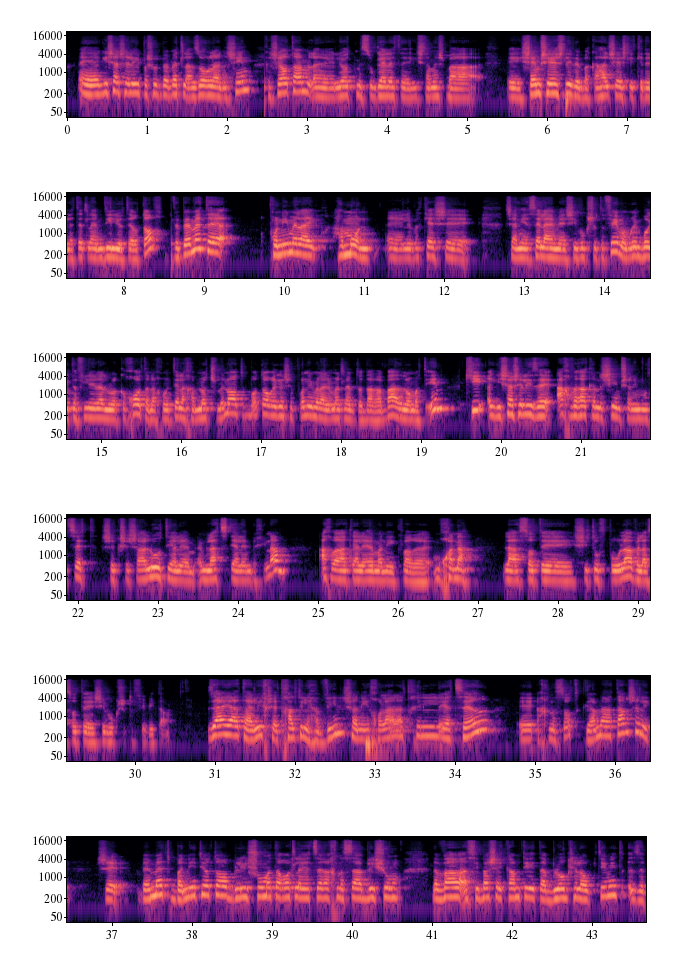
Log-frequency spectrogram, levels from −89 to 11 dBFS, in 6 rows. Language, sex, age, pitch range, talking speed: Hebrew, female, 20-39, 160-225 Hz, 160 wpm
